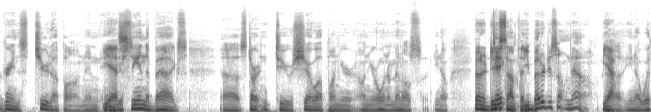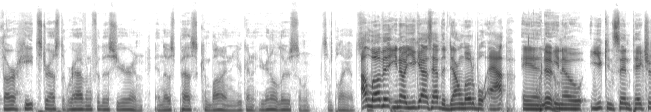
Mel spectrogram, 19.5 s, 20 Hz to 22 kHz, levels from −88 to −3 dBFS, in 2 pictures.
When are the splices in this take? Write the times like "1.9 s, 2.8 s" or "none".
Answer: 12.0 s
